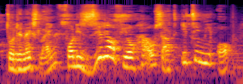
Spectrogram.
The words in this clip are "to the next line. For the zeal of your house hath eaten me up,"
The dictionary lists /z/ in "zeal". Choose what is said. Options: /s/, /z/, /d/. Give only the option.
/z/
